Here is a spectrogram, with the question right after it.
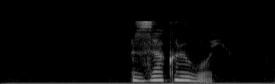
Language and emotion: Russian, angry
